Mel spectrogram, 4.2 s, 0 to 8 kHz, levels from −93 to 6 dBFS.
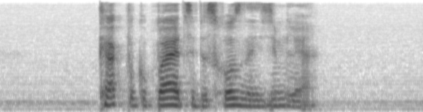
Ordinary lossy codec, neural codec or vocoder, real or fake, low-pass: AAC, 32 kbps; vocoder, 24 kHz, 100 mel bands, Vocos; fake; 7.2 kHz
